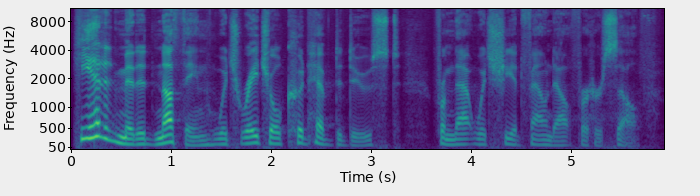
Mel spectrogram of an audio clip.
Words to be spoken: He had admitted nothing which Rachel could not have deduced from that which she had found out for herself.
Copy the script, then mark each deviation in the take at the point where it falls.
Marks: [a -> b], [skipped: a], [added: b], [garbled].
He had admitted nothing which Rachel could [skipped: not] have deduced from that which she had found out for herself.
